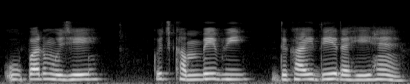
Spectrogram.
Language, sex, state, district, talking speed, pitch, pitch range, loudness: Hindi, female, Uttar Pradesh, Lalitpur, 130 wpm, 230 Hz, 225-240 Hz, -14 LUFS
